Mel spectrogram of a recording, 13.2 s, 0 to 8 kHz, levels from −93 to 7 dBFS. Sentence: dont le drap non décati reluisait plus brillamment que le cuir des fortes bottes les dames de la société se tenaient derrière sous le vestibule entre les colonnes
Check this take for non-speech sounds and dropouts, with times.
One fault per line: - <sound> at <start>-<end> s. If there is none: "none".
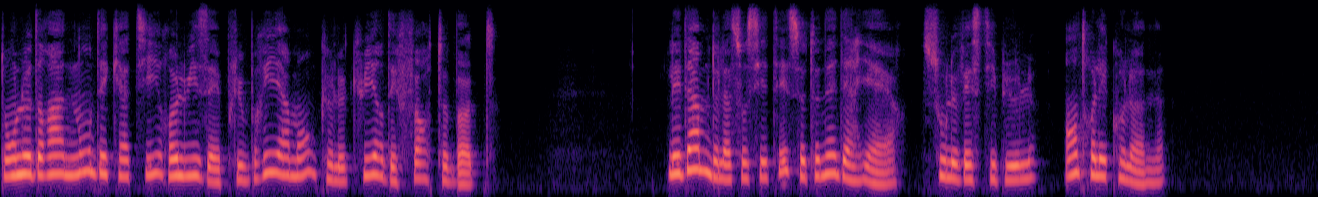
none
